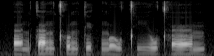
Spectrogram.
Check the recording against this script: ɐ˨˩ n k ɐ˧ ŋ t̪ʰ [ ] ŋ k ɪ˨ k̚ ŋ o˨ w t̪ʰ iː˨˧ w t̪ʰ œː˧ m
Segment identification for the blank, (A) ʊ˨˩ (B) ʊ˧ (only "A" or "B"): B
